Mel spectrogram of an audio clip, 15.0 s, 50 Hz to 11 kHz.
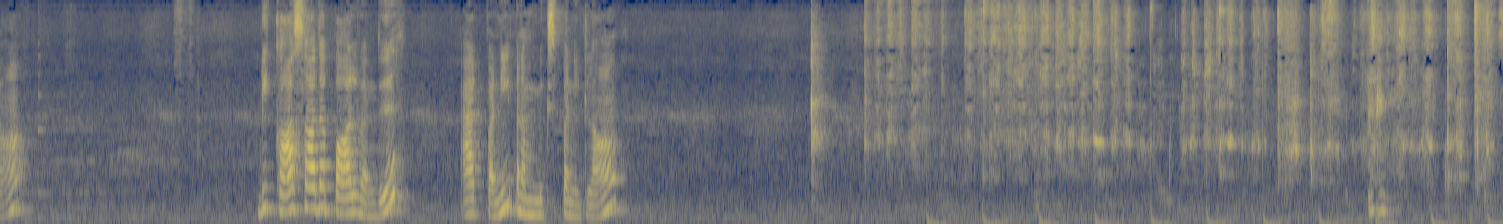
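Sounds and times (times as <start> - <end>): spoon scraping paste in bowl: 8.6 - 15.0.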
